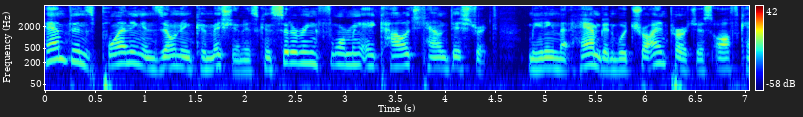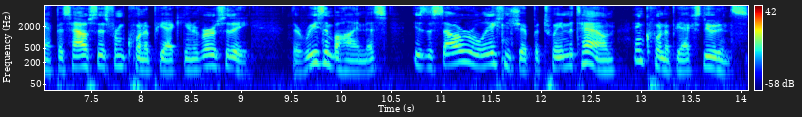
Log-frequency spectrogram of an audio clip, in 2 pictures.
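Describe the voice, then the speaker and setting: It's a plain, everyday voice with lively intonation at a fairly quick pace. The recording is very clean, with a silent background. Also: man, fairly high pitch for a man. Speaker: news reporter and anchor. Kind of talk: TV news anchor and reporter delivery.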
